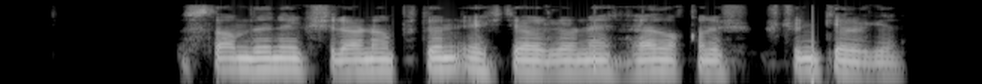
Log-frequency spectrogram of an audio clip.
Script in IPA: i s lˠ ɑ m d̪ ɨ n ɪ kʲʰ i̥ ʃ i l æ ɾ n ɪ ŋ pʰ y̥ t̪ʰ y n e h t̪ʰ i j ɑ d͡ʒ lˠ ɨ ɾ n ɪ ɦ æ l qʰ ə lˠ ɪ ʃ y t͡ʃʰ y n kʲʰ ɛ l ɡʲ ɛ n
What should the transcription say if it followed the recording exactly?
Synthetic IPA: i s lˠ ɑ m d̪ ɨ n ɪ kʲʰ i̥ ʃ i l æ ɾ n ɪ ŋ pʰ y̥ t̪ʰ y n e h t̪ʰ i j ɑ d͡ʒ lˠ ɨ ɾ n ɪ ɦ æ l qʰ ə lˠ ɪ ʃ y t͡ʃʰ y n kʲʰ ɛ l ɡʲ ɛ n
